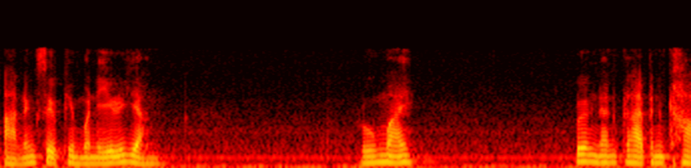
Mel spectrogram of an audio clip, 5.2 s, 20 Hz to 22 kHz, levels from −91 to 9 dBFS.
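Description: At 2.43–2.49 s, bit errors on an ADPCM link upset the decoder's step size: a rough, popping burst with level jumps, not a silent gap.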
